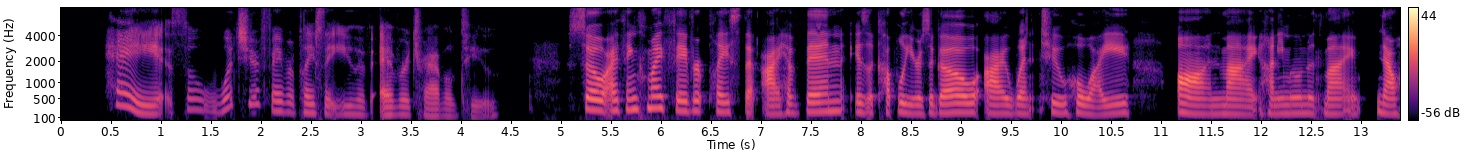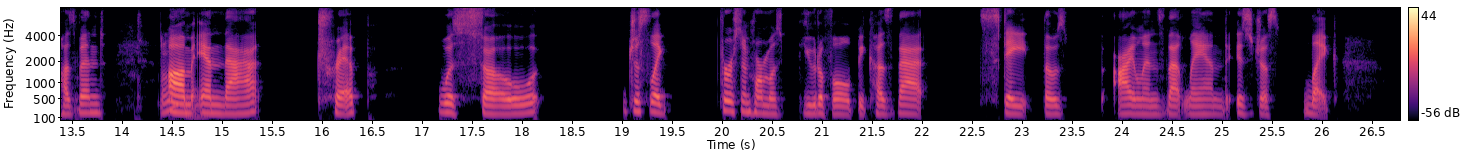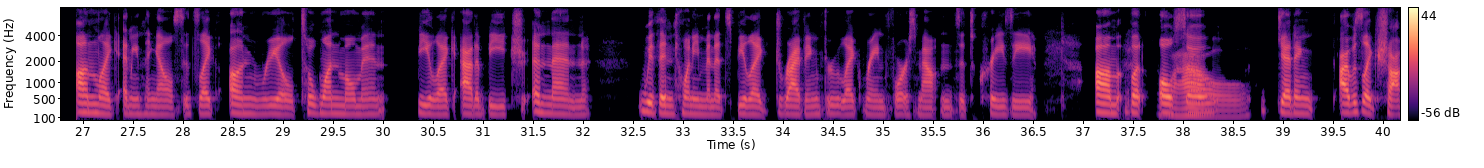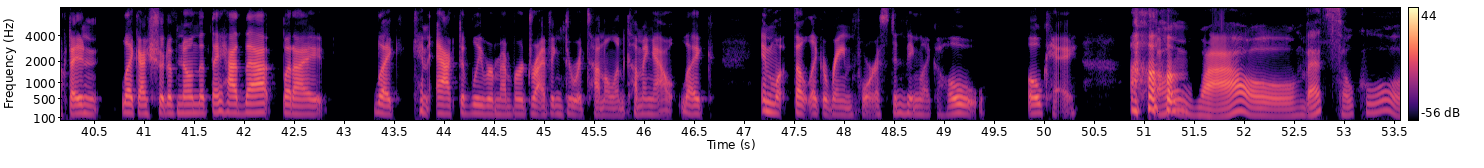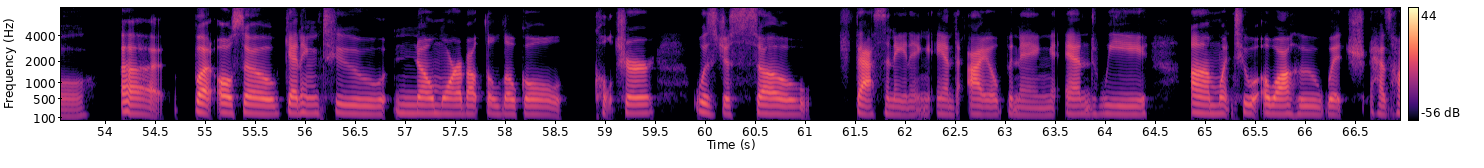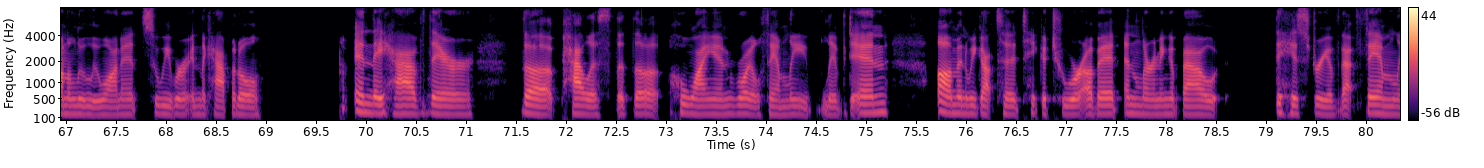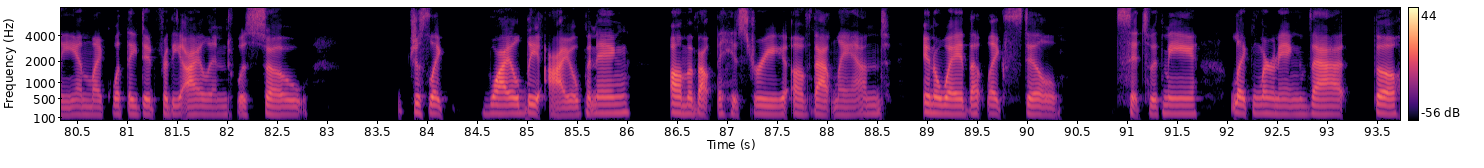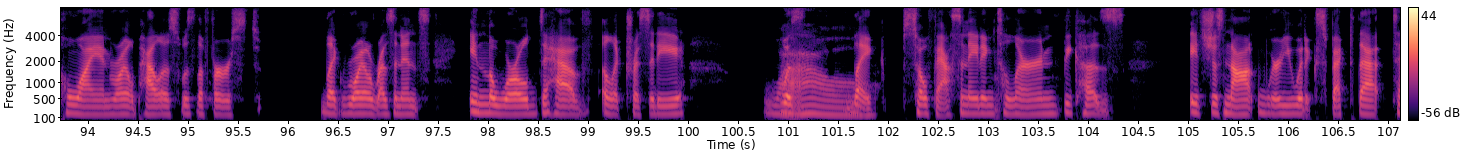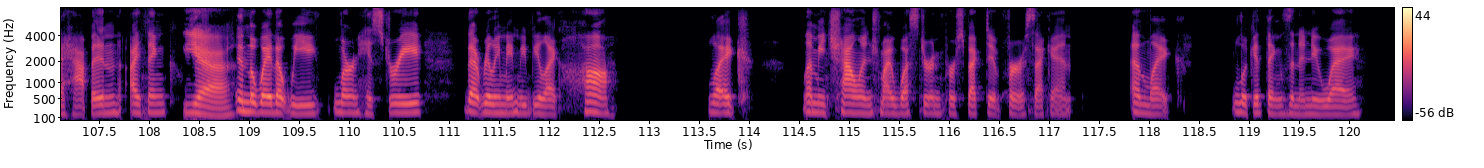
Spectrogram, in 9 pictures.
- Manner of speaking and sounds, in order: gasp; tapping; laughing while speaking: "Um"; drawn out: "wow"; other background noise; drawn out: "Wow"
- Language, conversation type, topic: English, unstructured, What is your favorite place you have ever traveled to?
- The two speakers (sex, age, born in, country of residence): female, 30-34, United States, United States; female, 30-34, United States, United States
